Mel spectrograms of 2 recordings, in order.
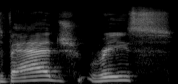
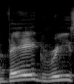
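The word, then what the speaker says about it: Vhagar: Duality says Vag Ree. I should probably pronounce that differently. Uh, vague. You're missing an H there. Duality. It's vague, not vag. Okay. uh vague Ree and Vena.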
